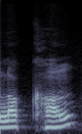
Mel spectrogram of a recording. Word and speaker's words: লক্ষণ: দেখো তাহলে 3 নম্বর নিয়ম কি, যদি অ এর পরে যদি খ থাকে মানে ক্ষীয় থাকে তাহলে কি হবে, ও এর মতো হবে। যেমন লক্ষণ, লক্ষণ এখানে বানান বলেছে, এখানে ক হবে।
